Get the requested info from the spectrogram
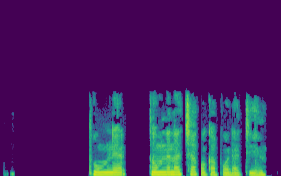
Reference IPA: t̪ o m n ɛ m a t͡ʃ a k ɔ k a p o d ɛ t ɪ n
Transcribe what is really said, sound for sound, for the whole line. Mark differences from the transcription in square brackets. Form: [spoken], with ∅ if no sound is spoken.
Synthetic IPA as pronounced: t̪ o m n ɛ [n] a t͡ʃ a k ɔ k a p [ɔ] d [a] t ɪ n

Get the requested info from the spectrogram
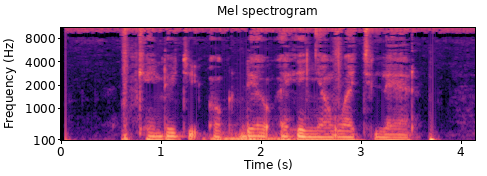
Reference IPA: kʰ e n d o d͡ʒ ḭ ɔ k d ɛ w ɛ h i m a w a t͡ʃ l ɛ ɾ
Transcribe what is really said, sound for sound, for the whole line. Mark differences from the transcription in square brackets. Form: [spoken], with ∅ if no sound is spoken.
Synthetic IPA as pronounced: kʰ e n d o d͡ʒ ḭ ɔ k d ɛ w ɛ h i [ɲ] a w a t͡ʃ l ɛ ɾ

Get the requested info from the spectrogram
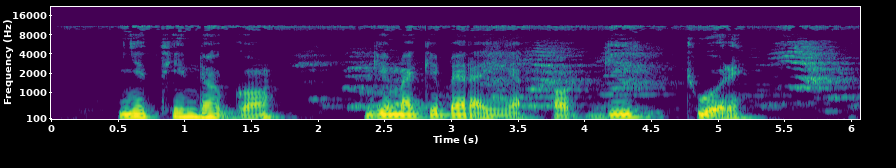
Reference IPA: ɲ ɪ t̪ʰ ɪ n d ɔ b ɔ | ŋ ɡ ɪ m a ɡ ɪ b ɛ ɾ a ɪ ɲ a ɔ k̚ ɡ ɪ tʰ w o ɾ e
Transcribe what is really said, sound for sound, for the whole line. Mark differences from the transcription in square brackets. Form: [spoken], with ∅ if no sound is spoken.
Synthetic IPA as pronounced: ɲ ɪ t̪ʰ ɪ n d ɔ [ɡ] ɔ | ŋ ɡ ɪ m a ɡ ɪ b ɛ ɾ a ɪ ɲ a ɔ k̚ ɡ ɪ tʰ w o ɾ e

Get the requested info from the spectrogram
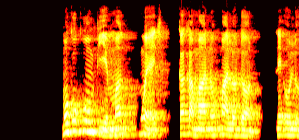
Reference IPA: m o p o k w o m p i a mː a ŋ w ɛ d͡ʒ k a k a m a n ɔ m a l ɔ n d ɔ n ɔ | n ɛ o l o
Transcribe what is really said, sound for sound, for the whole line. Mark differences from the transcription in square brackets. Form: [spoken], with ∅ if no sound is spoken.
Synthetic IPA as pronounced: m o [k] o k w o m p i [e] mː a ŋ w ɛ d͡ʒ k a k a m a n ɔ m a l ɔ n d ɔ n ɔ | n ɛ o l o

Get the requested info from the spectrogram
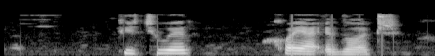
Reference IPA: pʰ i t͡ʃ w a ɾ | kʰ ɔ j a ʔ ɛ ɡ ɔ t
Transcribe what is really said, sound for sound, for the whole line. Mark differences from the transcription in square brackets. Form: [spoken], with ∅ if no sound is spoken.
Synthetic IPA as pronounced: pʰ i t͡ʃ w [e] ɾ | kʰ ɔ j a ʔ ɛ ɡ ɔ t

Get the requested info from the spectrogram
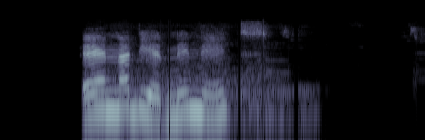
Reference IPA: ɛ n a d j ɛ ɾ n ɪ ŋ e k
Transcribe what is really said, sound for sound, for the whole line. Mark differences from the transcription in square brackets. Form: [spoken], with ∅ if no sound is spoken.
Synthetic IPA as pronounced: ɛ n a d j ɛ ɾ n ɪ [n] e [t]

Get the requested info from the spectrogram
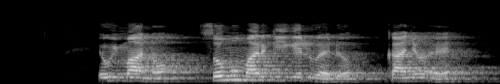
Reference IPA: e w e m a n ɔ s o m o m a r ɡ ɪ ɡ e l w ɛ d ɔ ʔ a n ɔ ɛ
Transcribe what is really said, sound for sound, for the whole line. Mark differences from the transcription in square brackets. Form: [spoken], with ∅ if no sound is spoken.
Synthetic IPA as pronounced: e w [i] m a n ɔ s o m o m a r ɡ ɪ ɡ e l w ɛ d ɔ [k] a [ɲ] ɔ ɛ

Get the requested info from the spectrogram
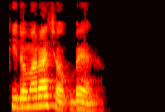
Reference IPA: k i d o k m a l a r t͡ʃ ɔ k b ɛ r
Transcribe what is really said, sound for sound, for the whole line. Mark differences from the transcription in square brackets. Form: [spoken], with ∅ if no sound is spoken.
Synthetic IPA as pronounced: k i d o [∅] m a [ɾ] a [∅] t͡ʃ ɔ k b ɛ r

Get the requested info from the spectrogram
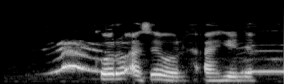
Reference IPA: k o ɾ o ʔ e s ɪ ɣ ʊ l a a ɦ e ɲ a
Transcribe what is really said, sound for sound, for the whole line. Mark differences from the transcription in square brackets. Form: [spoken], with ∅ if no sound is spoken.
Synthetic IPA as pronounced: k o ɾ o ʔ [a] s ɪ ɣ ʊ l a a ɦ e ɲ a

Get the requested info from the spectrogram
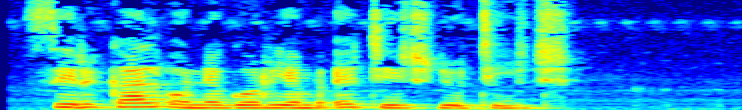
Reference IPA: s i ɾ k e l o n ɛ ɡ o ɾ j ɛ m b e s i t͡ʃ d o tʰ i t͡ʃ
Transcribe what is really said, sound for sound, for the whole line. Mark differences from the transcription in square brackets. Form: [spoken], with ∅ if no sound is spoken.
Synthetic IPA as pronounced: s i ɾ k [a] l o n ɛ ɡ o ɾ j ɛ m b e [t] i t͡ʃ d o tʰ i t͡ʃ

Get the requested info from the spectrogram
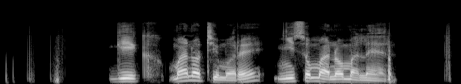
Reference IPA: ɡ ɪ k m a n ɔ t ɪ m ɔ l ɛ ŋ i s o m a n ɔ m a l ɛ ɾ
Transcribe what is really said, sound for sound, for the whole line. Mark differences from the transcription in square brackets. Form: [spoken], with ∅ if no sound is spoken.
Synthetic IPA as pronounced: ɡ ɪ k m a n ɔ t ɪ m ɔ [ɾ] ɛ [ɲ] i s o m a n ɔ m a l ɛ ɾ

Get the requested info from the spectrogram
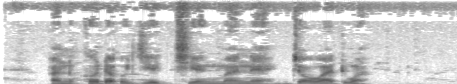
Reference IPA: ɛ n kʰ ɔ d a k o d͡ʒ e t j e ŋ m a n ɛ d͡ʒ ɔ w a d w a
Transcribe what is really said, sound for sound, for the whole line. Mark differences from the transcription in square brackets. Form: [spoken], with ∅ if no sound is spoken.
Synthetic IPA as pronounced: [a] n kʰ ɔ d a [ʔ] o d͡ʒ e [t͡ʃ] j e ŋ m a n ɛ d͡ʒ ɔ w a d w a

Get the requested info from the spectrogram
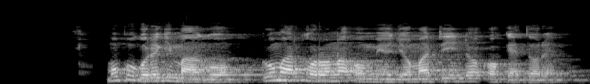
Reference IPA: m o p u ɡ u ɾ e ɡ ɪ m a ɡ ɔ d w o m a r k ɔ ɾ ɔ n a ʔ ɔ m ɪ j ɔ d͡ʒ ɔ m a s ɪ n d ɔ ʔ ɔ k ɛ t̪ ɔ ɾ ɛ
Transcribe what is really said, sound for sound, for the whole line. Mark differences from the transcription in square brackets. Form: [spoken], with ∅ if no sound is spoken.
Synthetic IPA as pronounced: m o p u ɡ [o] ɾ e ɡ ɪ m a ɡ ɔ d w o m a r k ɔ ɾ ɔ n a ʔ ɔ m ɪ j ɔ d͡ʒ ɔ m a [t] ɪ n d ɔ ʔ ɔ k ɛ t̪ ɔ ɾ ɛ

